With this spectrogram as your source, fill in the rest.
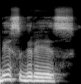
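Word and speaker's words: disgrace: सी से स और ई का उच्चारण हम नहीं करेंगे डिसग्रेस क्या पढ़ेंगे इसको डिसग्रेस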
